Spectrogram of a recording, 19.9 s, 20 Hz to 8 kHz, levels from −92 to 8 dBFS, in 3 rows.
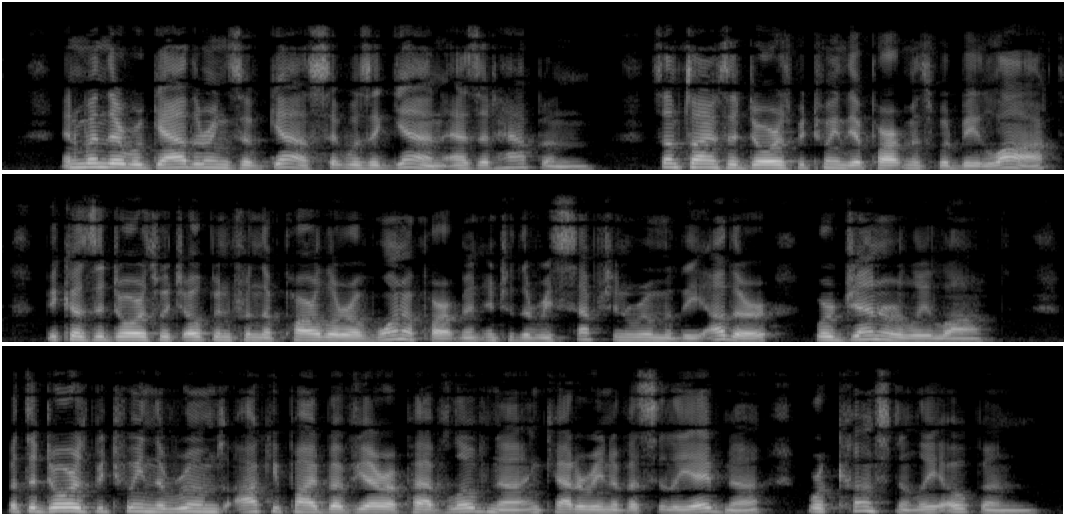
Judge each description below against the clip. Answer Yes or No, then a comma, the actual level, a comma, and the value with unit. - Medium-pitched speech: Yes, medium, 145 Hz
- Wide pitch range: No, average, 4.0 semitones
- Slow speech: No, average, 180 wpm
